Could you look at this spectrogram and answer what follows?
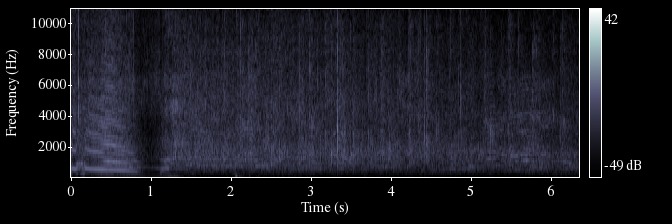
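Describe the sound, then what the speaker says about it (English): A conference audience at a digital healthcare event claps together, a steady wash of applause that swells in just after a voice finishes speaking at the start and continues evenly to the end. "Give yourself a round of applause."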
